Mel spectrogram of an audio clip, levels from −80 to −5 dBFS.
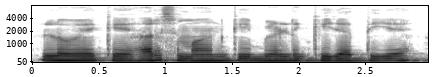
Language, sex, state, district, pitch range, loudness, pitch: Hindi, male, Punjab, Fazilka, 110-115 Hz, -15 LUFS, 110 Hz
